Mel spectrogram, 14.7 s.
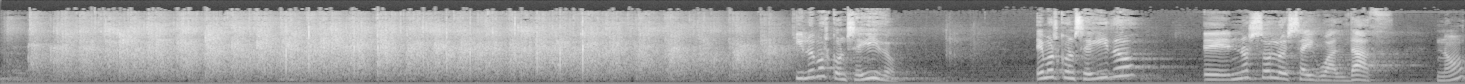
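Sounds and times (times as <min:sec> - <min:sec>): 
audience applause: 0:00.0 - 0:07.9
speech: 0:08.0 - 0:09.1, 0:10.4 - 0:11.4, 0:12.0 - 0:13.8, 0:14.4 - 0:14.6.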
